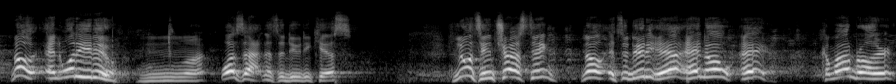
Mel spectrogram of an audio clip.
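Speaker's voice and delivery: high, fervent preacher's call to the congregation; preaching at full force. Acted. Pastor urging married couples to kiss, in a fervent preaching voice. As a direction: lift it up and press the married couples.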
